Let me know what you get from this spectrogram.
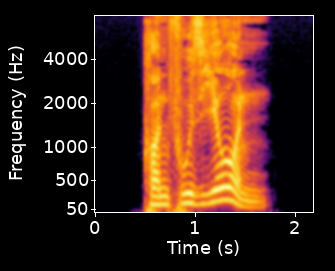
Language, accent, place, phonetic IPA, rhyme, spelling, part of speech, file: German, Germany, Berlin, [kɔnfuˈzi̯oːn], -oːn, Konfusion, noun, De-Konfusion.ogg
- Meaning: confusion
